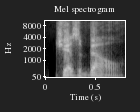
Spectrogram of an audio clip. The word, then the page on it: Jezebel: American English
